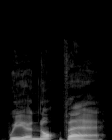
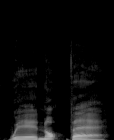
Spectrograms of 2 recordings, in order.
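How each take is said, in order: First: Every word is said in full, uncontracted. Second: 'We are' is contracted into one syllable. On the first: "I'll say each word, pronouncing R weakly" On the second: "I'll contract we are"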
